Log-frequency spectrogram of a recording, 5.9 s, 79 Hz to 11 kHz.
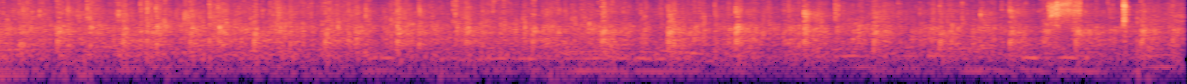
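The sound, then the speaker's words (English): Sustained applause from a church audience giving the Lord a hand clap and praise, dense overlapping hand claps forming a steady, even wash of sound with occasional sharper claps, fairly loud throughout with no talking. “Give the Lord a hand clap and a praise for about 20 seconds.”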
